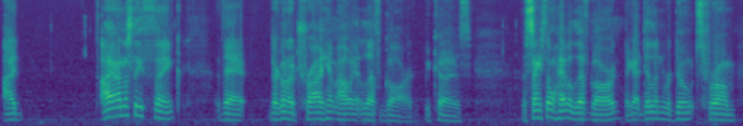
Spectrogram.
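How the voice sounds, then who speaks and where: A man's voice: medium pitch, expressive, unhurried. A man co-hosting a casual sports talk stream, talking through picks with hedges and fillers. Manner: analytical, hedging, many fillers. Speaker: co-host.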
